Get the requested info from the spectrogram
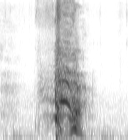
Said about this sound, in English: Excuse me. Just sneezing. A little bit of coronavirus and or hay fever, probably more hay fever, although my eyes are not itching very much, so probably is a virus.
